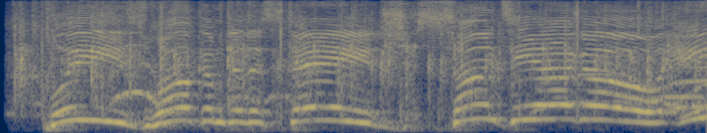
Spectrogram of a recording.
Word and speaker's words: Santiago: Texas in the 90s nobody could say my name right like I would just be like hi I'm Santiago and they'd be like San I was like sure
